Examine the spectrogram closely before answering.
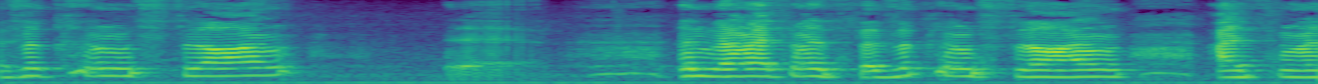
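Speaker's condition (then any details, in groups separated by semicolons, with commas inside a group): Speech impairment; hard to understand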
